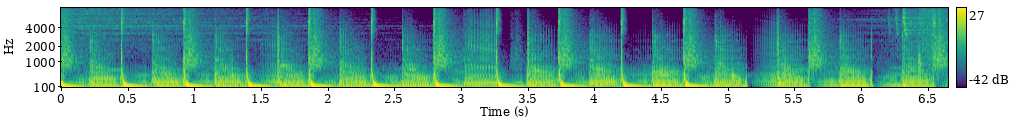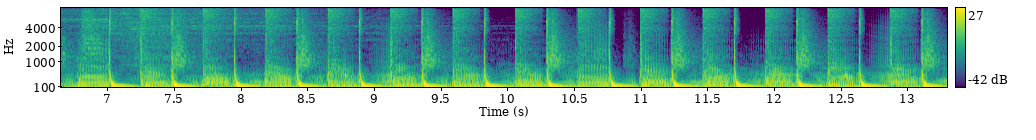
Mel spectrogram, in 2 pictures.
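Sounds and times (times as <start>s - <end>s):
house bass bed in F minor at 128 BPM: 0.0s - 13.2s.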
